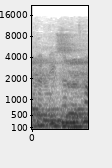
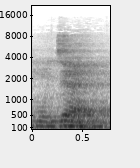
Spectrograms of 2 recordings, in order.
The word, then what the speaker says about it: Muzar: Karena Bapak Ibu sekalian, nama saya Muzar, biasa dipanggilnya. Karena Muzar itu kalau di Indonesia saya itu sering salah sebut ejaannya itu Bapak Ibu. Muzar itu kadang menjadi pakai jet Mujar.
